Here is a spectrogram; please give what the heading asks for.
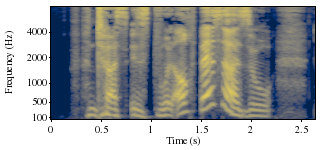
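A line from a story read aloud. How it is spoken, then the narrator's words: Laughing. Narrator (German): lachte er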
